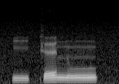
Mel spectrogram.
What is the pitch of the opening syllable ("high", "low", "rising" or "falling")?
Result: low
